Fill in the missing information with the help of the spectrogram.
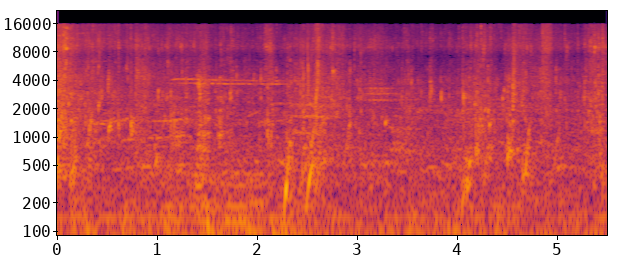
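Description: Shallow pool water trickling and lapping with small splashes as two Rottweiler puppies move about in it.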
